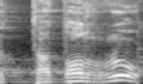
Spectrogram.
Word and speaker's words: تضرع: توبہ، تواضع اور تضرع، تا ضاد را عین، پورا تلفظ بول دیا۔ तदर्रो जिन्होंने तुसी तजर्रो कहते उर्दू च।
